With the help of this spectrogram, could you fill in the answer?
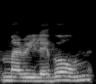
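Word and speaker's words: Marylebone: dorotea Mary Mary lebone en realidad se pronuncia Mary lebone porque es el nombre de un barrio una estación en Londres yo lo que hice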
